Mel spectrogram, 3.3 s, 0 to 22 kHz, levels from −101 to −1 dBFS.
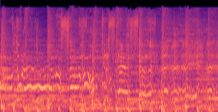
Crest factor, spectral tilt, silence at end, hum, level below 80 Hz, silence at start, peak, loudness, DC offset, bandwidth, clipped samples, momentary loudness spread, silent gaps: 14 dB; -3.5 dB/octave; 0 s; none; -38 dBFS; 0 s; -8 dBFS; -23 LUFS; under 0.1%; 17 kHz; under 0.1%; 3 LU; none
